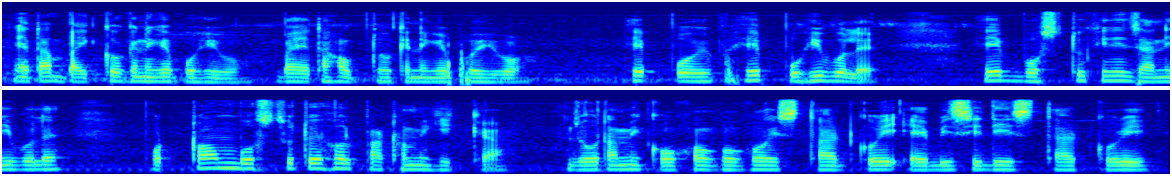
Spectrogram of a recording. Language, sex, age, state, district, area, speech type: Assamese, male, 18-30, Assam, Dibrugarh, urban, spontaneous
